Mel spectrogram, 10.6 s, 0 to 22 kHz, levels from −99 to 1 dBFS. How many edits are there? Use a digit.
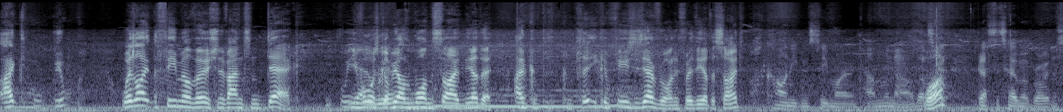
0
